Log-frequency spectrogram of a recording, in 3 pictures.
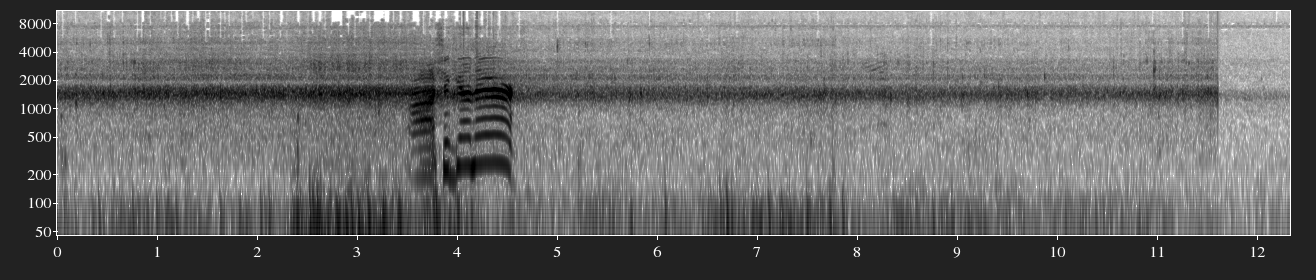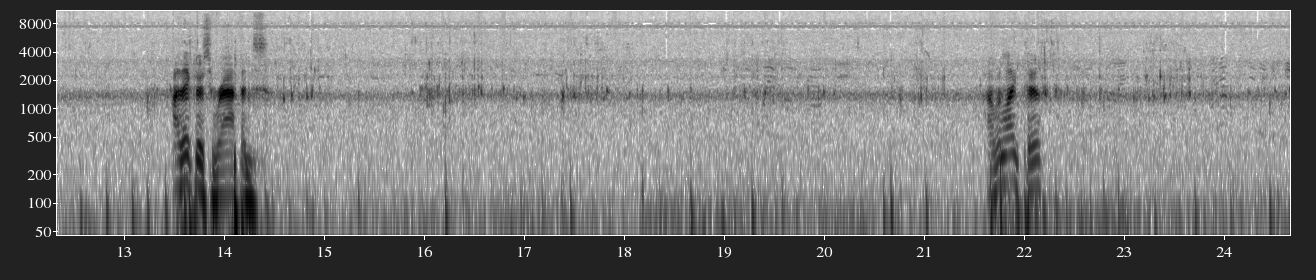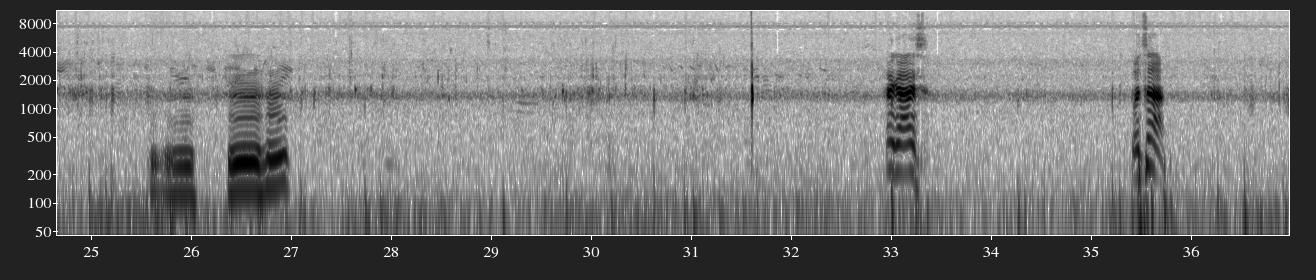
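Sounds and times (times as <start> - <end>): low rumble: 0.0 - 15.9
creek water rushing: 0.0 - 36.9.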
